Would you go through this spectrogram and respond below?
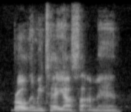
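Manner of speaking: ordinary delivery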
